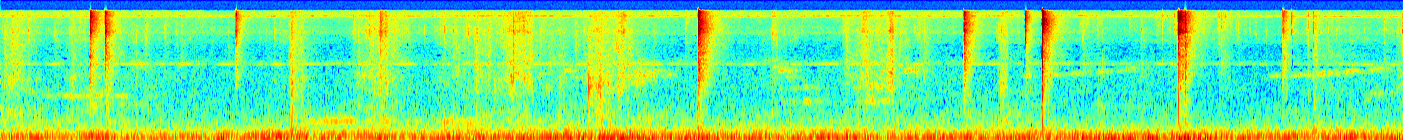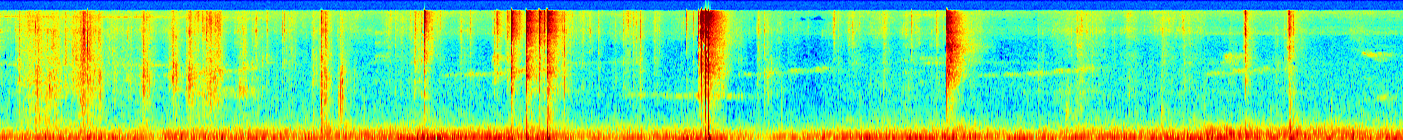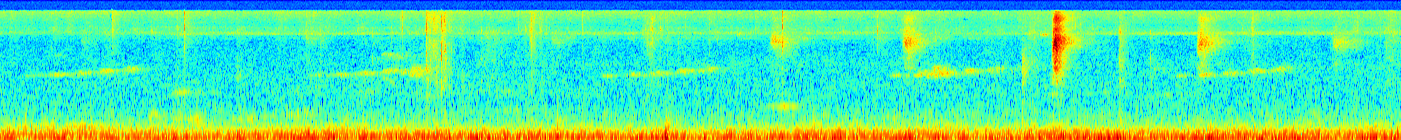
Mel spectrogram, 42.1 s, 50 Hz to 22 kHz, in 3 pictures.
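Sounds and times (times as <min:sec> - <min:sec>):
dry twigs snapping and cracking: 0:00.6 - 0:01.4, 0:04.8 - 0:07.2, 0:08.5 - 0:10.8, 0:11.4 - 0:27.1, 0:32.2 - 0:32.7.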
